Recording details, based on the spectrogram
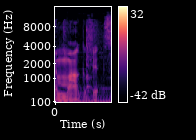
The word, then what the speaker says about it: Макбет: И вот именно в этом произведении по традиции закрепилось произношение «Макбет» с ударением на первом слоге.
